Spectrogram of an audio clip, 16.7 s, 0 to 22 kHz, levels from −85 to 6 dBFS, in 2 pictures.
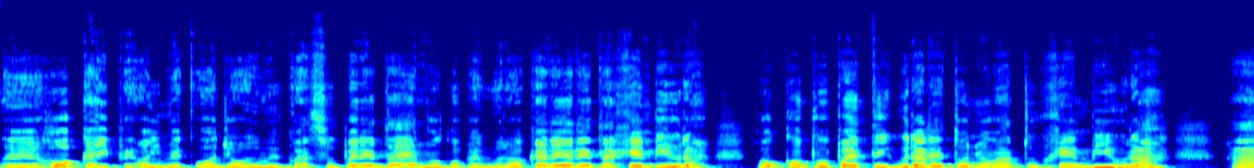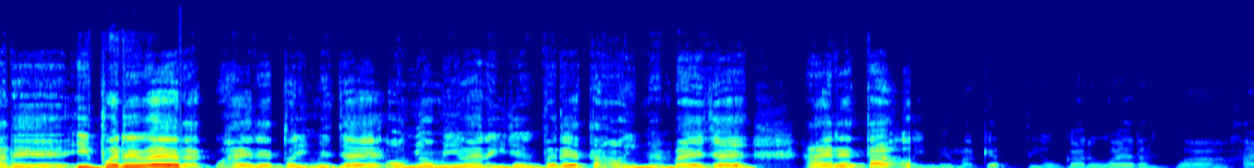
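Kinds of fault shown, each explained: Sudden gain jump: speech and background noise step up together by about 10 dB from 8.88 to 9.56 s, then fall about 22 dB from 14.42 s onward, likely an unramped gain change. The waveform shows abrupt envelope steps, and the spectrogram brightens, then darkens, across all frequencies at once.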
